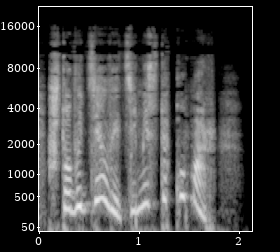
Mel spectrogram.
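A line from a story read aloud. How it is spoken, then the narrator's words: Hurried exclamation. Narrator (Russian): Миссис Керси хватило времени воскликнуть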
